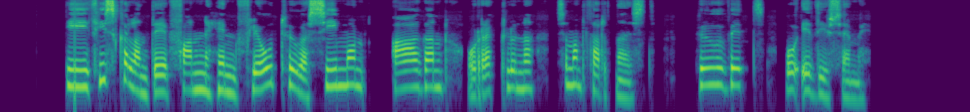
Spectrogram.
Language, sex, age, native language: Icelandic, female, 40-49, Icelandic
